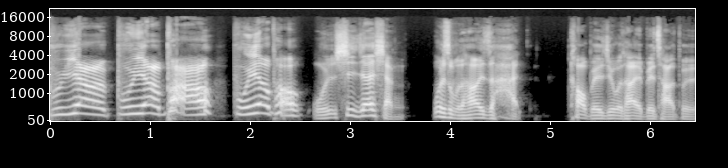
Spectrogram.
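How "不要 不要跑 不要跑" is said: very high, very slow, drawn-out calling shout. Retelling what a coworker kept yelling in a line: imitating someone shouting. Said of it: "他就一直在大喊".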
